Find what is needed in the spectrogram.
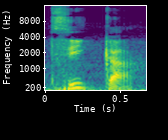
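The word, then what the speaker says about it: Zirka: Y si en lugar de una E le sigue una I, entonces es Tsi. Por ejemplo, Tsika, que significa aproximadamente.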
